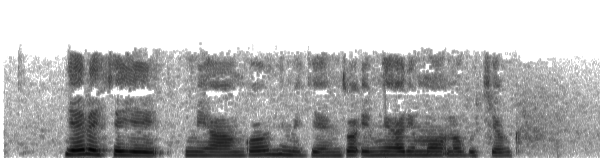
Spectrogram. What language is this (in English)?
Kinyarwanda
